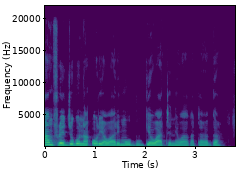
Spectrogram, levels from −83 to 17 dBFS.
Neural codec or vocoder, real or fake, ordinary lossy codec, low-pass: none; real; none; 19.8 kHz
